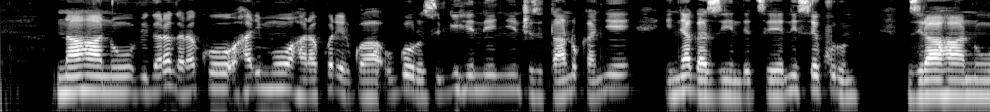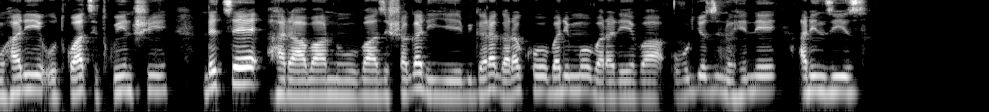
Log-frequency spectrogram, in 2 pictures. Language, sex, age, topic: Kinyarwanda, female, 25-35, agriculture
